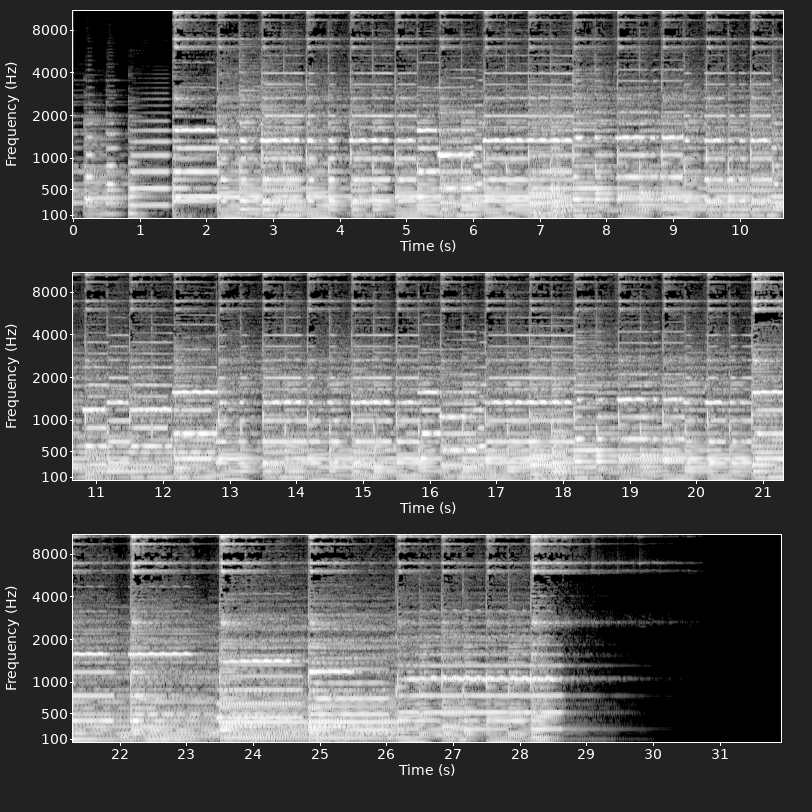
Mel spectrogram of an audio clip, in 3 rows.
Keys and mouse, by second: 0.8 a, 1.9 s, 2.3 y, 4.4 click, 4.8 e, 6.1 z, 8.8 click, 9.9 middle click, 11.5 a, 11.8 middle click, 12.3 g, 12.5 z, 14.7 click, 15.2 middle click, 16.0 Tab, 17.3 click, 20.2 click, 22.5 Tab, 24.3 click, 25.0 middle click, 25.6 shift+middle click, 26.1 click, 27.4 middle click, 28.2 shift+click, 30.1 c, 30.4 middle click, 30.7 right click, 31.5 shift+d.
